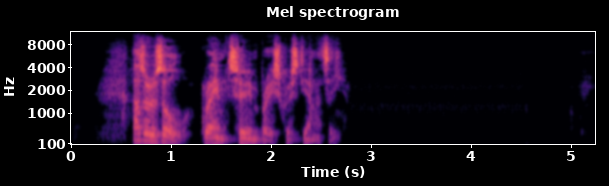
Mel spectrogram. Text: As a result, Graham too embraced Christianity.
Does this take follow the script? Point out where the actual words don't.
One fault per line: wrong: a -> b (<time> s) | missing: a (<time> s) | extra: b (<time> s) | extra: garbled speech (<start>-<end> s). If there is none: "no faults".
no faults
